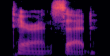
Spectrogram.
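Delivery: plain reading voice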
